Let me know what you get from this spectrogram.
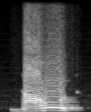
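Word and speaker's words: doubt: যখন বি এর পর টি আসে তাহলে বি এর পর টি এসেছে মানে বিটা পড়া যাবে না। এটা হবে উচ্চারণ কি হবে? ডাউট ডি ও ইউটি ডাউট beta উজ হবে।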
